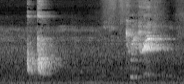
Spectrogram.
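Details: Grey parrot uttering two harsh, raspy squawks about two seconds apart, the second longer and higher, over a steady low hum.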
